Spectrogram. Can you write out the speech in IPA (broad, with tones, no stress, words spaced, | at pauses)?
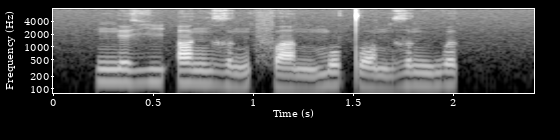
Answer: ŋe˧ɣi˧ʔa˧ŋɣə˨˩˦ŋ fa˨˩n mo˧t̪ɔ˨˩nɣə˧ŋ wə˦˥k̚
